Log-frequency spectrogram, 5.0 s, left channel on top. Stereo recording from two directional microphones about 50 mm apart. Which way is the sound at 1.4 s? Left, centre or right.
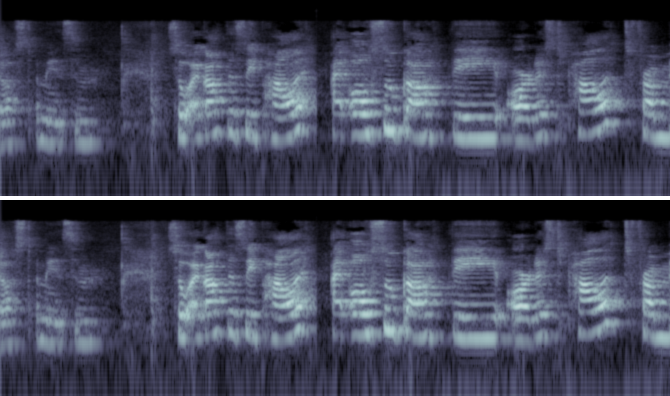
Centre.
